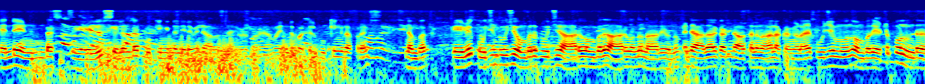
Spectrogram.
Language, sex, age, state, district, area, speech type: Malayalam, male, 30-45, Kerala, Alappuzha, rural, read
